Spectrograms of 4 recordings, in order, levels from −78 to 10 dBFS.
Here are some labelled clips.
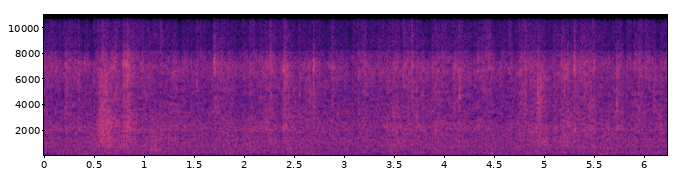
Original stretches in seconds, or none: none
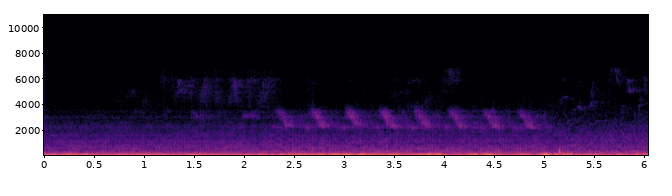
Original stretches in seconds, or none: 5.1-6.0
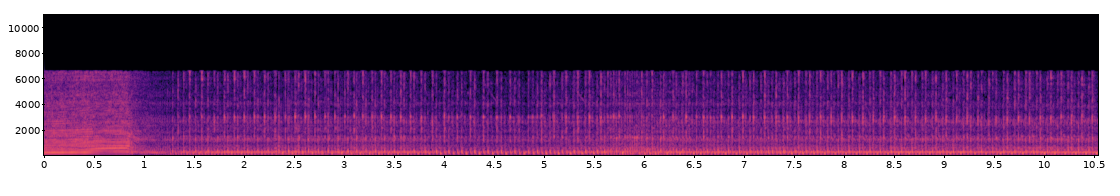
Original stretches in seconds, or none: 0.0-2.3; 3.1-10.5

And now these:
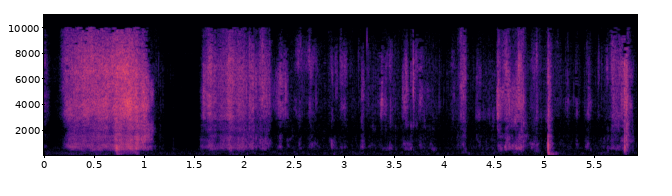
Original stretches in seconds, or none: 1.0-1.5; 2.0-5.9

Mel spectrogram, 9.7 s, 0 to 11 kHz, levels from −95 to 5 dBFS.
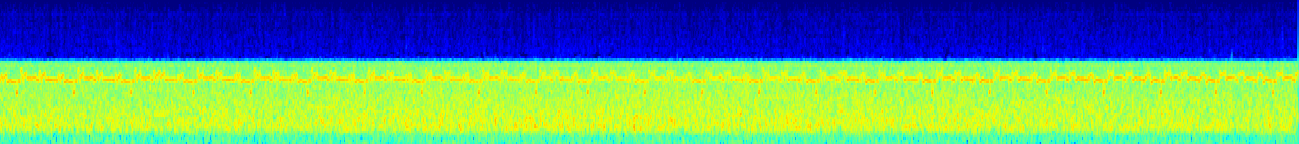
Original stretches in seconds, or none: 0.0-9.7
